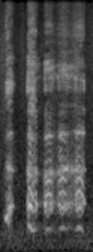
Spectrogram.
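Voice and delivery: high strained gasps fading into a cry; imitated choking sobs. Retelling a cellmate overcome by gas, high whimpering gasps. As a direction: choke and whimper as the gas hits.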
